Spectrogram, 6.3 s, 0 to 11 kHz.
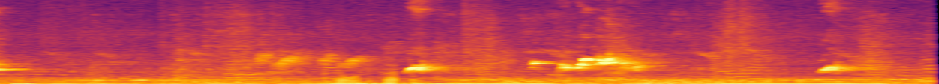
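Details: Red-whiskered bulbul, 'má lỡ' type with a very fierce voice, heard during trapping with a decoy on 22 August 2019. Bright chirpy warbles are spread over several seconds, with a brief rattling noise and a low droning hum.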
